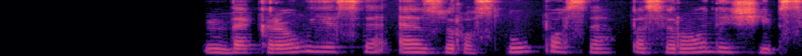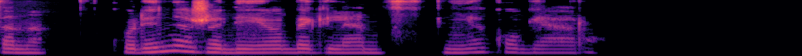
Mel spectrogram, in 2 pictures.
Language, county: Lithuanian, Vilnius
